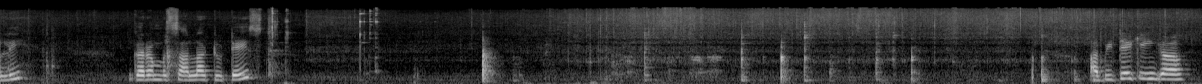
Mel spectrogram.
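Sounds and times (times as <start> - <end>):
vegetables sizzling in oil: 0.0 - 12.0
wooden spatula scraping a pot: 6.0 - 7.5.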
